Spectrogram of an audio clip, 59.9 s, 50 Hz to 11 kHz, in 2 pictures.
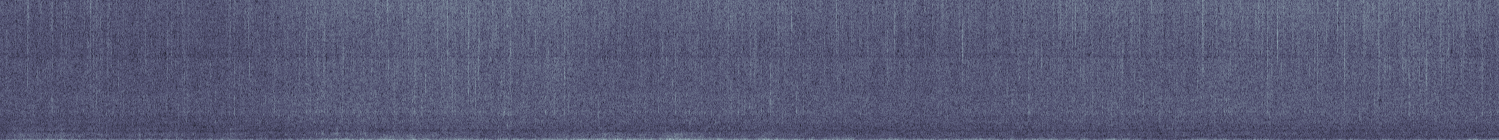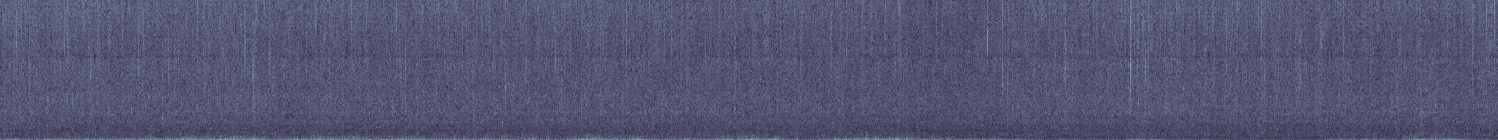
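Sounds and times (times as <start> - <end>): thunder rumbling: 0.0 - 22.7, 28.8 - 50.6, 56.6 - 59.5
steady rain falling: 0.0 - 59.9.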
